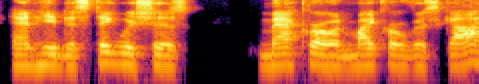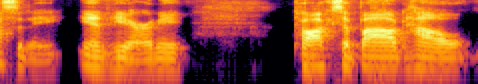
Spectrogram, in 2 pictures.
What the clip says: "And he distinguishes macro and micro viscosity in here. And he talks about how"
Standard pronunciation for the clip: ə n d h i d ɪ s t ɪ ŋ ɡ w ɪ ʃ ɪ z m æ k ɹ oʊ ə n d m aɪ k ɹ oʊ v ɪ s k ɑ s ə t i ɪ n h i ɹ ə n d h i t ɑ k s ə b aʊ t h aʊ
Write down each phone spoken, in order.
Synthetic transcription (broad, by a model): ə n i d ɪ s t ɪ ŋ ɡ w ɪ ʃ ɪ z m æ k ɹ oʊ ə n m aɪ k ɹ oʊ v ɪ s k ɑ s ə t i ɪ n h i ɹ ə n i t ɑ k s ə b aʊ t h aʊ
